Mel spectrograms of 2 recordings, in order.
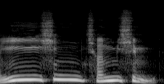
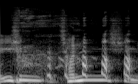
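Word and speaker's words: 이심전심: 이심점심 이걸 이제 바꿔가지고 이신 송심이다 이렇게 지금 주장을 하고 있어요. 점심이 아니고 전심. 네, 이심 전심.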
